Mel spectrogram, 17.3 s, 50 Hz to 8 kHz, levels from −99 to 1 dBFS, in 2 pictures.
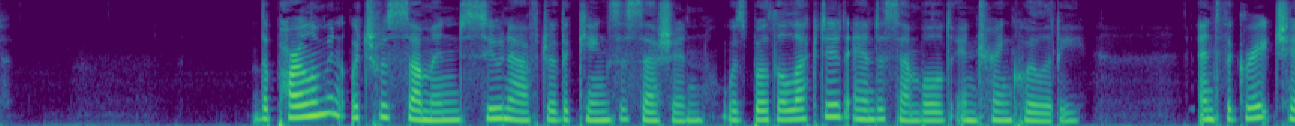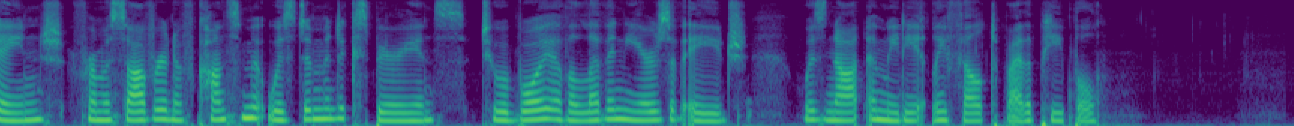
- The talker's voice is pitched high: Yes, high, 205 Hz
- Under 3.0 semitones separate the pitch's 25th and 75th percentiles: Yes, narrow, 2.4 semitones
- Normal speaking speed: Yes, average, 155 wpm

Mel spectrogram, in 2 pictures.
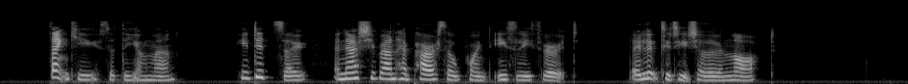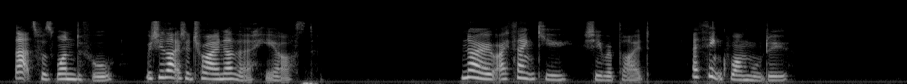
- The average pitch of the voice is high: Yes, high, 225 Hz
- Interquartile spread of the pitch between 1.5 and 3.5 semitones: No, average, 4.7 semitones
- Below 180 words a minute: Yes, average, 160 wpm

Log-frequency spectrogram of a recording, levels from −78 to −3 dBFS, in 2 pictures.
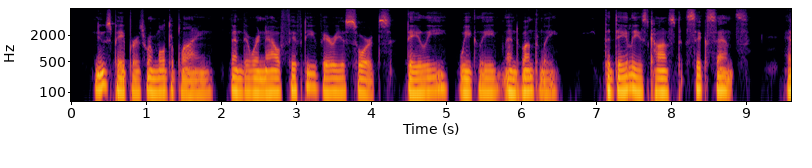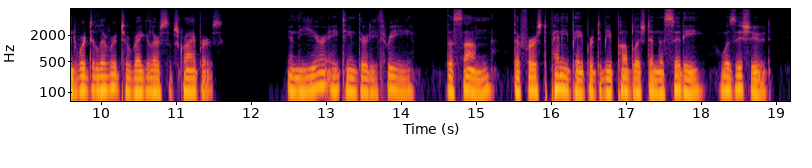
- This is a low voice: Yes, low, 105 Hz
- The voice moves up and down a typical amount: No, narrow, 2.0 semitones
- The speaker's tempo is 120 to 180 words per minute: Yes, slow, 135 wpm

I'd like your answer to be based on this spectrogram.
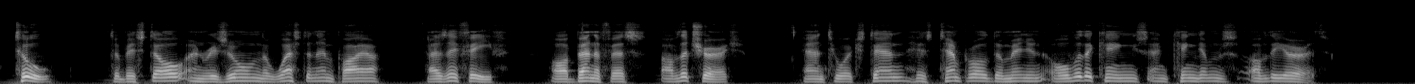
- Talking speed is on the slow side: Yes, slow, 130 wpm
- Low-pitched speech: No, medium, 145 Hz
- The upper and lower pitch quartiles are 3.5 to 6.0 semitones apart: No, average, 2.8 semitones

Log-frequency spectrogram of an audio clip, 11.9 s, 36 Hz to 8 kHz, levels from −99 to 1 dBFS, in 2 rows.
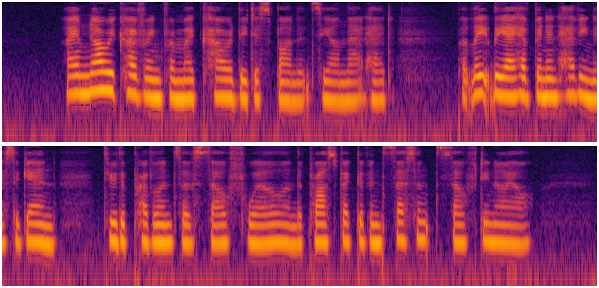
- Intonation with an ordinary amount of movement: No, narrow, 1.7 semitones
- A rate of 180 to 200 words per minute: No, average, 165 wpm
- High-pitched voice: Yes, high, 195 Hz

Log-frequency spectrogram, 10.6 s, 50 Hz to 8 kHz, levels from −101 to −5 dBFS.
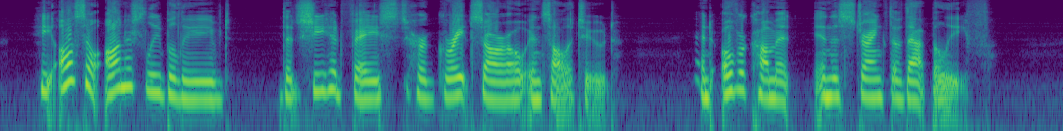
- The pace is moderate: No, slow, 125 wpm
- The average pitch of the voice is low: No, medium, 185 Hz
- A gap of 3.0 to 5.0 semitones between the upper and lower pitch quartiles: Yes, average, 4.3 semitones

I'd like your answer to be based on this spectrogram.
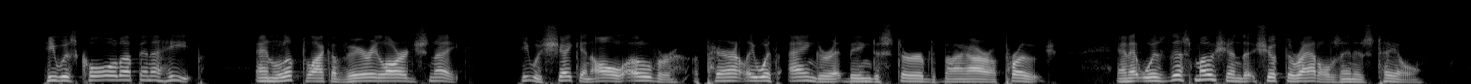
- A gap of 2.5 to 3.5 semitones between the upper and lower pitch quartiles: No, average, 4.6 semitones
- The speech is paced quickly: No, average, 165 wpm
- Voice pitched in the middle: Yes, medium, 155 Hz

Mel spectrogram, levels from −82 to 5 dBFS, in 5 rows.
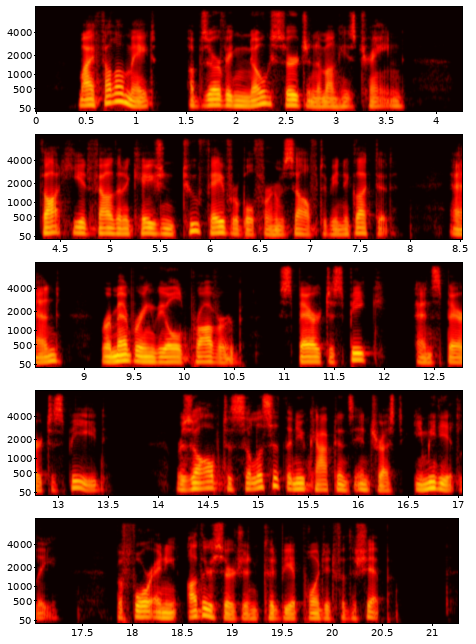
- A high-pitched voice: No, low, 105 Hz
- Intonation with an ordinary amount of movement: Yes, average, 4.4 semitones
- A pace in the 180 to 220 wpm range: No, average, 145 wpm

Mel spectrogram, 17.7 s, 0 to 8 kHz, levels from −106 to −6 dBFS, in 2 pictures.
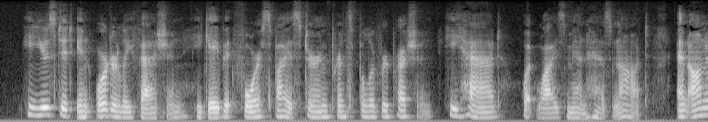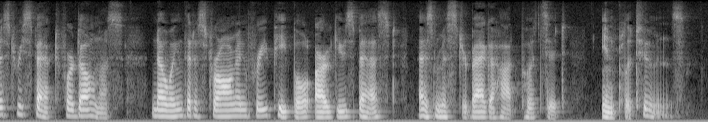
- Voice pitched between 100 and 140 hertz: Yes, low, 135 Hz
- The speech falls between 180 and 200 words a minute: No, average, 150 wpm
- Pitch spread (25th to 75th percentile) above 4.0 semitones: No, average, 3.2 semitones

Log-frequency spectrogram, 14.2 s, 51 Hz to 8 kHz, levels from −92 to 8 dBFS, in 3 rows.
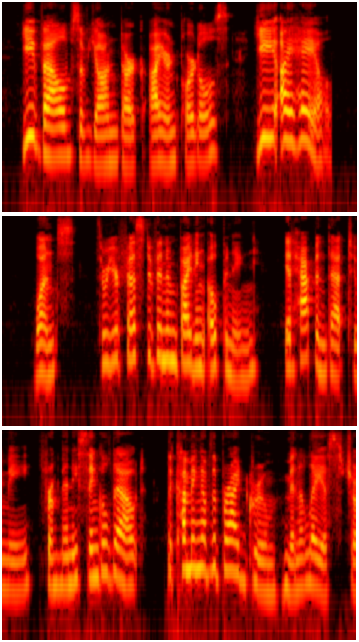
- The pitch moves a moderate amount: No, wide, 6.6 semitones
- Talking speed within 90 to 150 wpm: Yes, average, 140 wpm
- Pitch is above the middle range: Yes, high, 205 Hz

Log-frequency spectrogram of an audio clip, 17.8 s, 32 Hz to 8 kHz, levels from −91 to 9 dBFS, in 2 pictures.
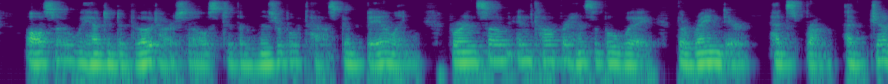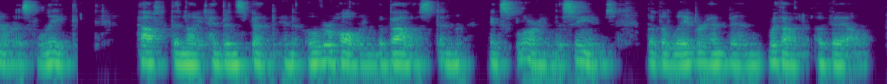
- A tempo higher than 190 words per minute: No, average, 150 wpm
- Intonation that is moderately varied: No, narrow, 1.9 semitones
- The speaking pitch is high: No, low, 120 Hz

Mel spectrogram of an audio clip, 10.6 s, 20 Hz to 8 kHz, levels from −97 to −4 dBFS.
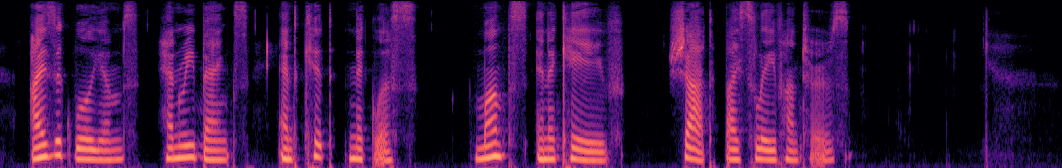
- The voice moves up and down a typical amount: Yes, average, 3.3 semitones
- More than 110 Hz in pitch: Yes, medium, 185 Hz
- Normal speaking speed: No, slow, 85 wpm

